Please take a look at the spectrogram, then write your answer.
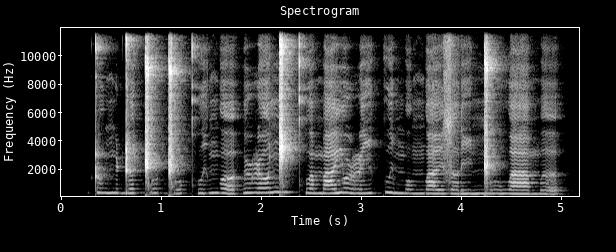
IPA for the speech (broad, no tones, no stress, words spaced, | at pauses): ʈuŋəɖəɡ͡ǁo ɡ͡ǁokʷʰiŋʷʌ | yɭʌŋ͡ǁi kʷʰamajo ɭikʷi moŋʷaɪ̯zʌ ɾiŋ͡ǁu wamə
